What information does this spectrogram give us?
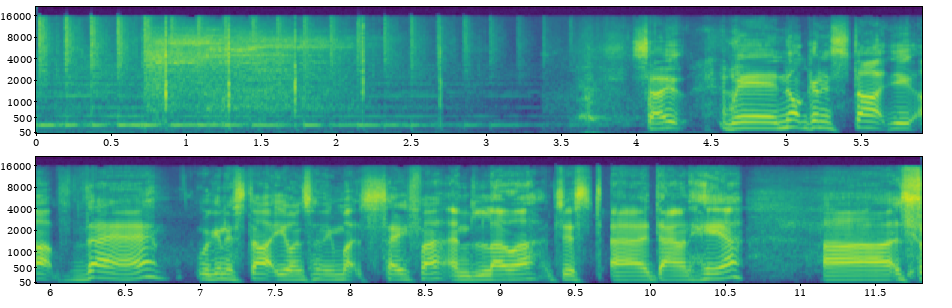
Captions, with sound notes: (heavy sigh, clapping) (music fades) So, we're not going to start you up there. We're gonna start you on something much safer and lower just down here.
